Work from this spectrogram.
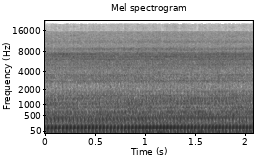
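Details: Motorcycle: deep, even thumping idle with a steady beat and no knocks or rattles; healthy engine.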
